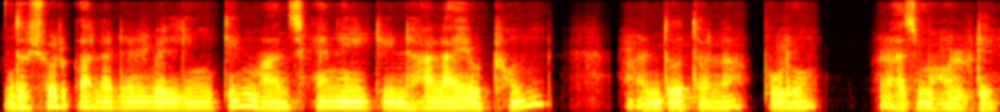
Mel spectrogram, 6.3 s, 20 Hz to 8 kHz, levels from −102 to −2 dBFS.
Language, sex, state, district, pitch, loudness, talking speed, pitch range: Bengali, male, Odisha, Nuapada, 105 Hz, -19 LUFS, 125 wpm, 100-115 Hz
